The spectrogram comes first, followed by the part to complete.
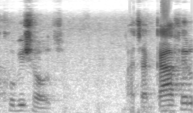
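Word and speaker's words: كاف: আচ্ছা, কাফের উচ্চারণটা বলে দেই। কাফটা হচ্ছে জিহ্বার আগা উপরের তালুর সঙ্গে লাগবে, জিহ্বার আগা উপরের তালুর সঙ্গে লাগবে, লেগে নর্মাল ভাবে উচ্চারণ হবে, একটু বাতাস বের হবে, কাফ কাফ কাফ।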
